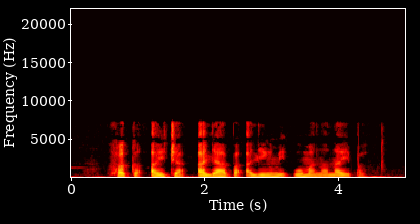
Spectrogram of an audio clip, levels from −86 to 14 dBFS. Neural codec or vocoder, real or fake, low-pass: none; real; 7.2 kHz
